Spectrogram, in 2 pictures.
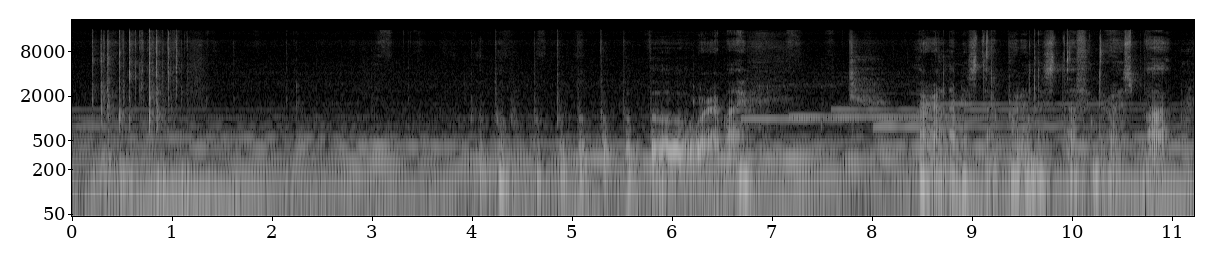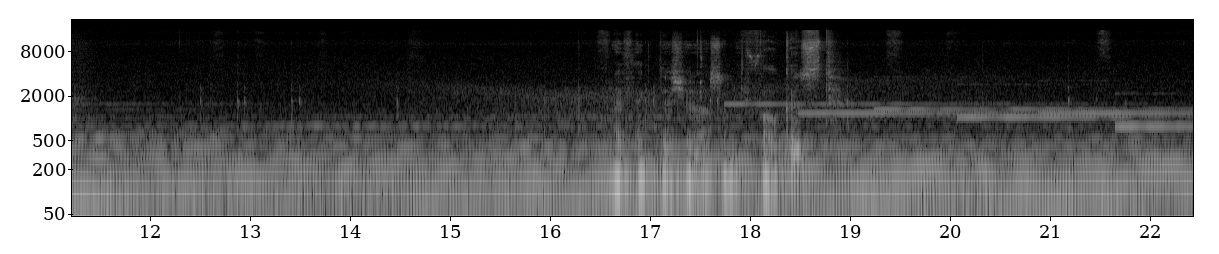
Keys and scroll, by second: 0.0-0.5 typing.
